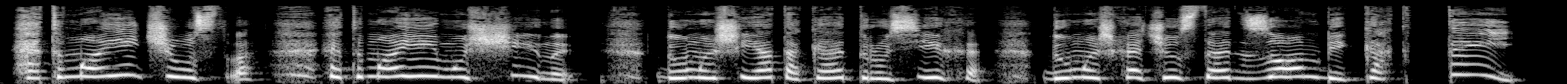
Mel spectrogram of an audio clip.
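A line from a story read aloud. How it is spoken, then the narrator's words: Exhausted, sobbing. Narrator (Russian): обессиленно, не давая себе отчета в своих словах, сотрясаясь от всхлипов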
